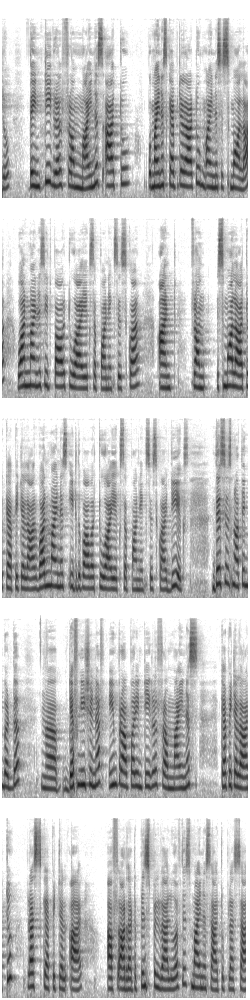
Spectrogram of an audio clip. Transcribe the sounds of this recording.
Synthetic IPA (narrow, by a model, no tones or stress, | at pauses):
ɾoː | d̪ɐɪ̃ɳʈiɡɾɐlfɾɔ̃mːaɪnɐsaːɾʈu | maɪnɐskæpiʈɐlaːɾʈumaɪnɐsɪsmɔːlaːɾ | ʋɐ̃nmaɪnɐsiːʈ̪̚paːʋəɾʈuːajeksɐpɔ̃ːnekseskwaːɾ | ʔæ̃ɳɖ | fɾɔ̃m | smɔːlaːɾʈukæpɪʈɐlaːɾʋɐ̃nmaɪnɐsiːʈd̪upaːʋəɾʈuːajeksɐpɔ̃ːnekseskwaːɾɖiːeks | d̪ɪsɪznʌt̪ʰɪ̃ŋbɐʈ̚d̪ə | ɖefɪniʃə̃nɔːʋɪ̃mpɾɔːpəɾɪ̃ɳʈiːɡɾəlfɾɔ̃mːaɪnɐs | kæpɪʈəlaːɾʈu | plɐskæpɪʈəlaːɾ | ɔfaːɾd̪aʈ̚d̪əpɾɪ̃nsɪ̥pəlʋæljuɔːʋd̪ɪsmaɪnɐsaːɾʈuplɐsaːɾ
